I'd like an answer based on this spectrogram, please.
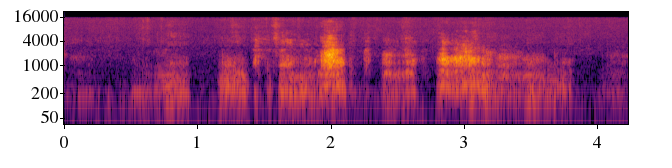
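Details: Poodle puppies recorded in 2013, making a run of rough, voiced growling and grumbling sounds in short bursts with brief gaps, some rising into louder harsher yelps around the middle.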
